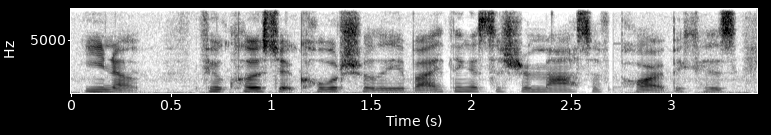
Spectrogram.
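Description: A woman's voice: deep voice, little pitch movement, fast, darkish tone, slight background noise. A young woman from France, a podcast guest, telling stories in casual conversation with many filler words. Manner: chatty, lots of "like" fillers.

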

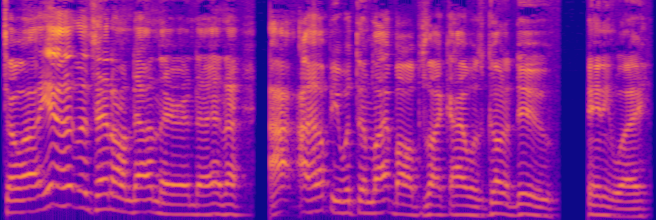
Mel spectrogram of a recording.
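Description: A man's voice: mid-range voice, lively intonation, normal speed, close to an everyday voice. A man voicing a lazy, swaggering male ship crewman who talks in a folksy, ungrammatical country way. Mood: folksy, sly.

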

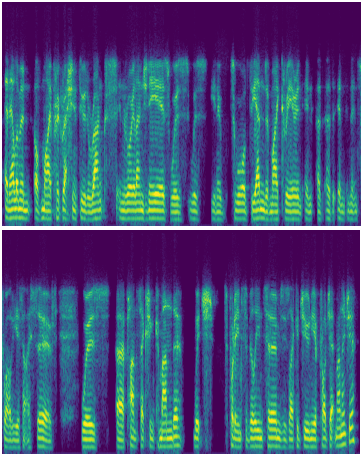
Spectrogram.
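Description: A man in his thirties with a Liverpool accent, a podcast guest who talks haltingly and repeats words and fillers. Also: on the low side, level tone, dry recording. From England. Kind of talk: casual interview chat. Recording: dry tinny phone-like line.

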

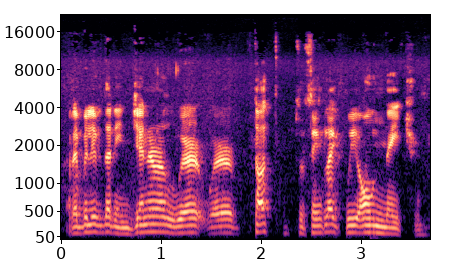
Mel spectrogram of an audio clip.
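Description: A man's voice: mid-range voice, brisk, highs cut off. A Costa Rican man with a Spanish accent, a biologist answering interview questions, often restarting his sentences and laughing easily. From Costa Rica. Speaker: guest, biologist. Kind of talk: interview conversation. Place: riverbank outdoors. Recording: outdoors with faint ambience.

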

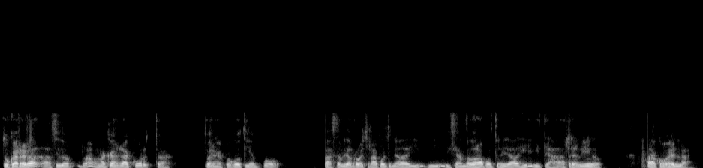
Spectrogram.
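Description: A man's voice: on the high side, fast talker, dark tone, slightly rough, no echo. A man hosting a sports podcast in Spanish, asking long, meandering questions full of fillers and restarts. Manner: thinks aloud with many fillers and restarts. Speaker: podcast host. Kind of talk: conversational sports interview. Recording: dull, muffled audio.

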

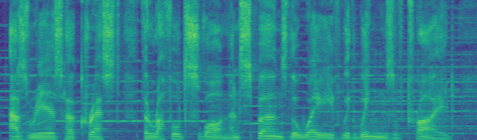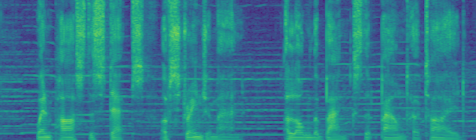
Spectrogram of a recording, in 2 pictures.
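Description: A man reading a long narrative poem aloud in a measured, deliberate recitation. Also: lowish voice, a little mellow. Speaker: reader. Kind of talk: poetry reading.

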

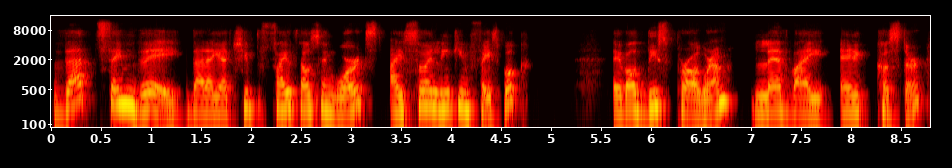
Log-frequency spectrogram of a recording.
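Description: A woman's voice: mid-range voice, unhurried. Argentine woman speaking English as a second language. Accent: Argentine Spanish. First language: Spanish. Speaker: author guest. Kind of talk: casual interview answers.

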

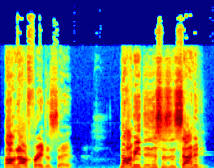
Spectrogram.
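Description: A man co-hosting a political commentary show, animated and laughing often, saying he is losing his voice. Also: sits high, quick pace, creaky. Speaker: co-host.

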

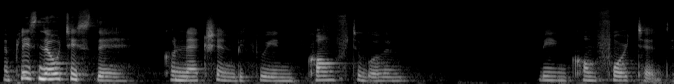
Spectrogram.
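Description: A woman teaching a guided meditation, speaking gently and unhurriedly with long pauses between phrases. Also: lowish voice.

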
